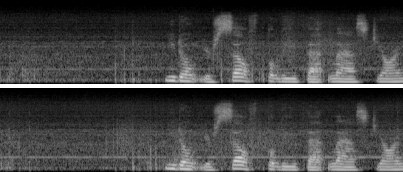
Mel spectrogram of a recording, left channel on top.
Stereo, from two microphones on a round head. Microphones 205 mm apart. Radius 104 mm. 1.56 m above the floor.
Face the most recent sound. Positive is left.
turn(degrees=5)  # may be behind; listen again after turning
